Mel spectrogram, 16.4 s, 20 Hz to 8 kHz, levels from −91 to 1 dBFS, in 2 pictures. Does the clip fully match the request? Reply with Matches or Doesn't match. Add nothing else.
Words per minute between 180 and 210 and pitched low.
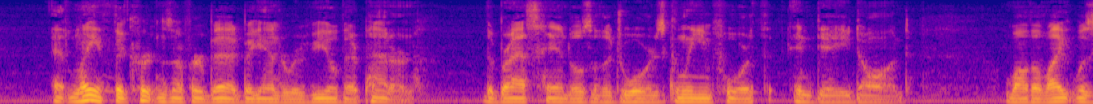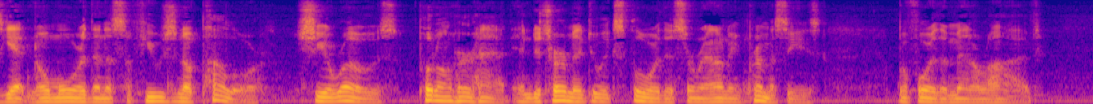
Matches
